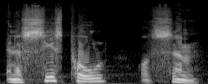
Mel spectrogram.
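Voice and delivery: slow and deliberate, leaning on cesspool; slow solemn quote. Retold or imitated. Preacher finishing the Lord's words to the congregation, slow and grave. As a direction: let the warning sink in slowly. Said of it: "now listen to this next part".

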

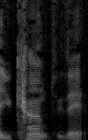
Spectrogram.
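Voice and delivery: the same words dropped low and soft; subdued mutter of protest; low, soft and flat. Shown as a demonstration. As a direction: say it low and quiet, no fight in it. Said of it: "He doesn't say".

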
